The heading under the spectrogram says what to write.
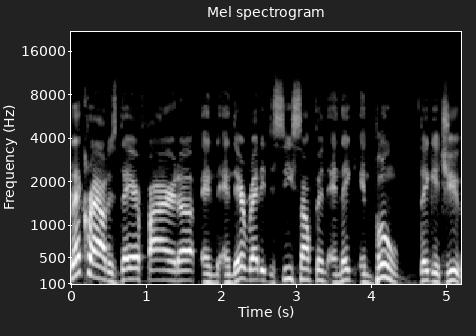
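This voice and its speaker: A man with a plain, everyday voice speaks at a moderate pace, fairly high in pitch with ordinary pitch variation. The background is quiet and the sound is dry and close with no echo. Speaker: podcast host interviewing guests. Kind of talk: podcast interviewer.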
